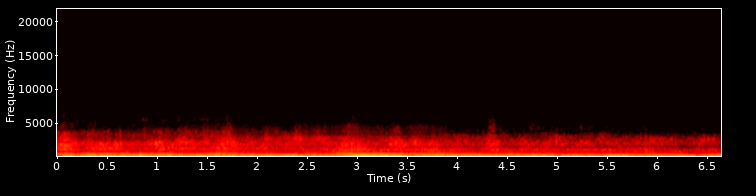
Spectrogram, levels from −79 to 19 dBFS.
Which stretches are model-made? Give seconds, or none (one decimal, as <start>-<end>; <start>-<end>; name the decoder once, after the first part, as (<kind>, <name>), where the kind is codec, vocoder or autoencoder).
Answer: 1.5-3.9 (autoencoder, DAC-VAE)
